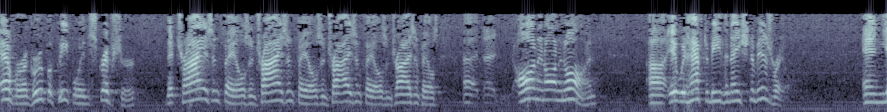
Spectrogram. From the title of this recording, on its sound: Ketha Heights Baptist Church ~ Live Broadcast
